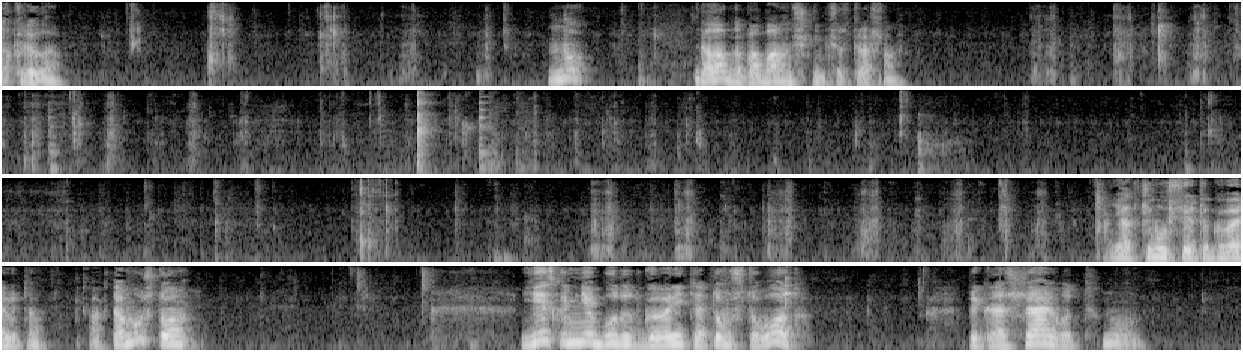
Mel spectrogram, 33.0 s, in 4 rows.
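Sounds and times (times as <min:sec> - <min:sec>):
person chewing food: 0:00.6 - 0:04.5, 0:06.8 - 0:23.9, 0:26.2 - 0:27.9.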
